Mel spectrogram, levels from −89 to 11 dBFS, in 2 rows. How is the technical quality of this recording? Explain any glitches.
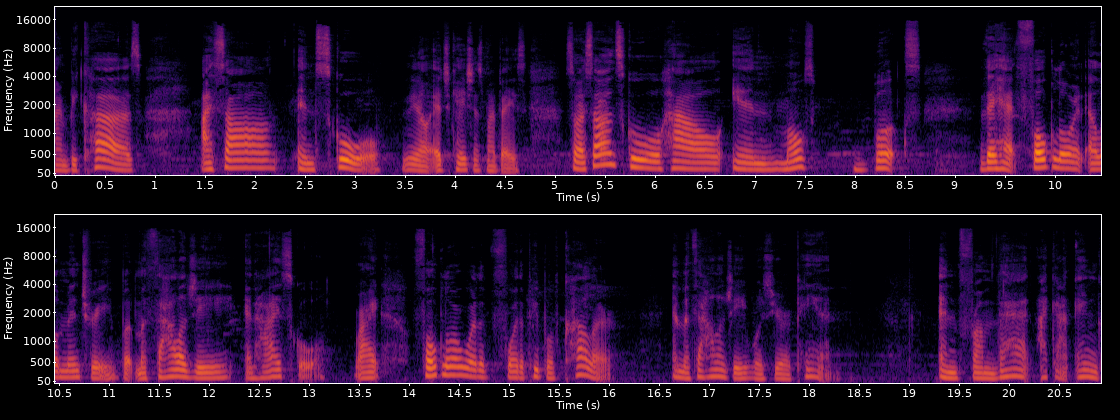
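No glitches to explain: nothing here points to a technical fault at any point in the recording.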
